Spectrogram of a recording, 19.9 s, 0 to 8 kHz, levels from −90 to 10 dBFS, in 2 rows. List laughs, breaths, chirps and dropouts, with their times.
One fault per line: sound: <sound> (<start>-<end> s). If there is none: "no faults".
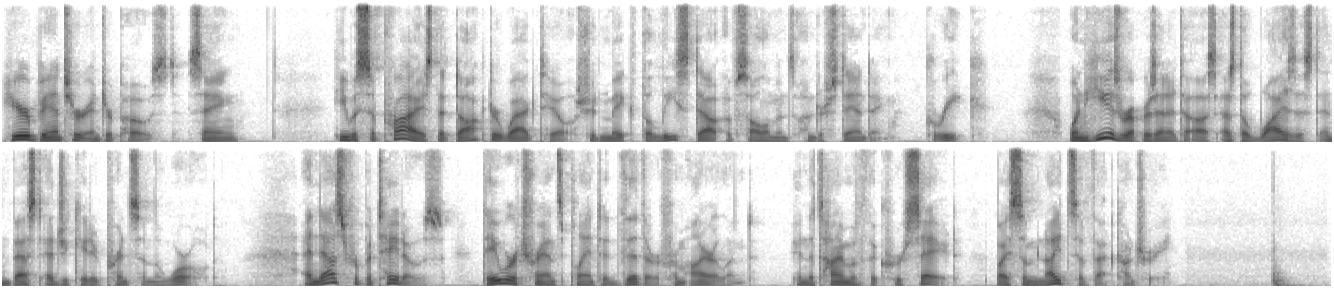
sound: thud (19.5-19.9 s)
